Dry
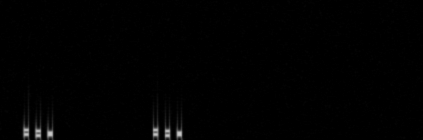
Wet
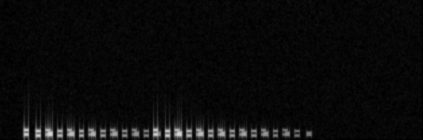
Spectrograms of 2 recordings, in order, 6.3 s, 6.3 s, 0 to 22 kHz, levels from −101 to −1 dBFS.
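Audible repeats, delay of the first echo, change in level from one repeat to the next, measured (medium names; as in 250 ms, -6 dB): 5, 324 ms, -5.0 dB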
